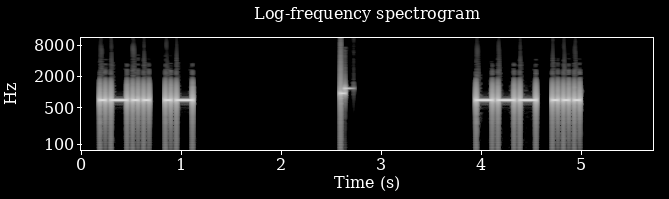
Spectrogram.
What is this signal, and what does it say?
Morse code, heard as a keyed tone, about 22 wpm, 700 Hz. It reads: LA OS
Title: Top Two Letter Combinations in Words 22wpm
